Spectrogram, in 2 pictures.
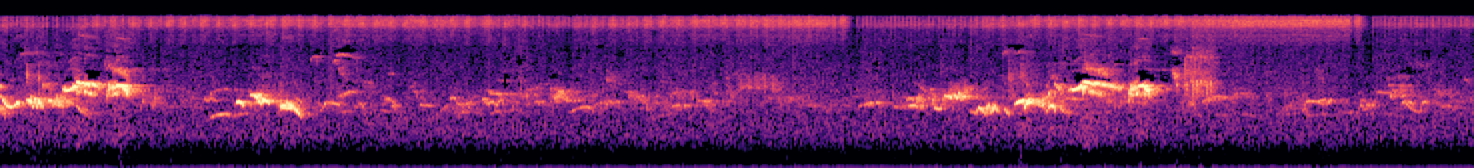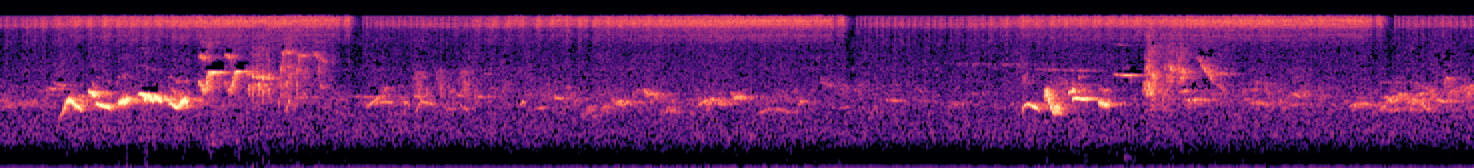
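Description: Birds chirping and calling in short spells of a few seconds, four times over, above a steady faint hiss.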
